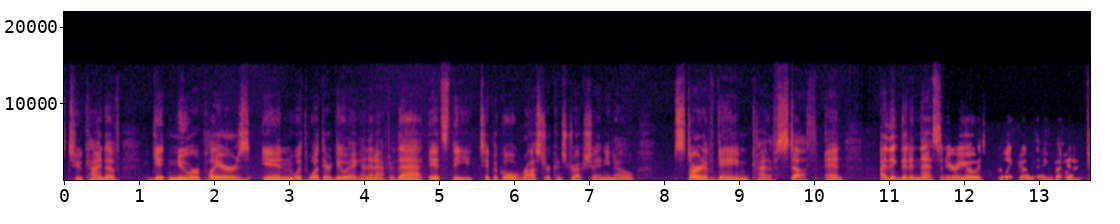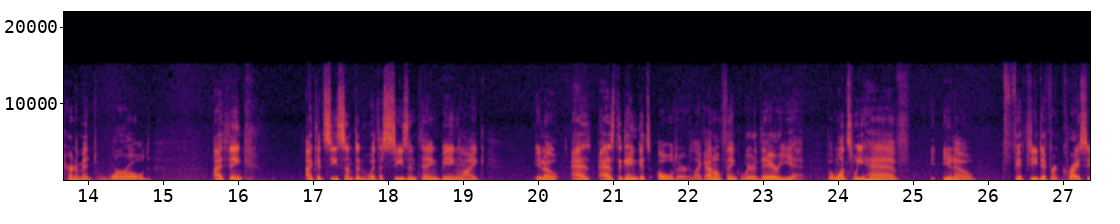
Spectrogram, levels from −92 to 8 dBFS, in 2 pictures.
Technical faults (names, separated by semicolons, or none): speech suppressed in double talk; other side's voice leaking through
